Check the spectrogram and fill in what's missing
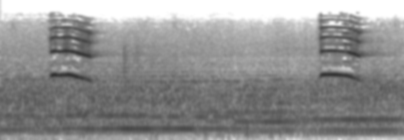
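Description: Two high, squeaky, slightly falling whistles from a young long-eared owl, about three seconds apart, over a steady low hum.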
